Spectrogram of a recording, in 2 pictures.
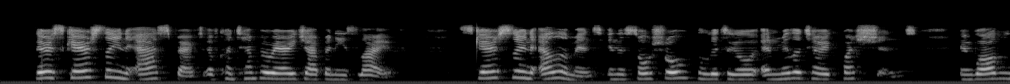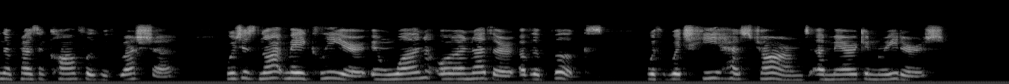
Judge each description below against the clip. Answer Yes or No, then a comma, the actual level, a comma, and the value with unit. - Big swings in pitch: No, average, 3.1 semitones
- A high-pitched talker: Yes, very high, 255 Hz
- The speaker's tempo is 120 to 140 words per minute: Yes, slow, 135 wpm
